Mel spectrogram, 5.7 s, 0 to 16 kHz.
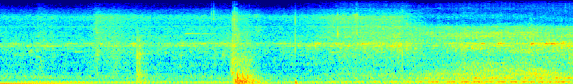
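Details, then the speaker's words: Citroën C4 (Peugeot/Citroën 2.0 16-valve) idling with a thin steady high whistle seeming to come from the engine; accessory belt removed to rule out alternator and tensioner. "Esse aí é o barulhinho do Citroën C4 Palace, do Citroën hatch, do Peugeot 2.0 16 válvulas. Esse barulho aí, um assobio que parece que vem do motor."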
